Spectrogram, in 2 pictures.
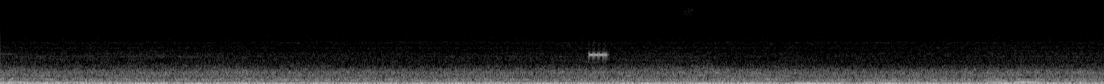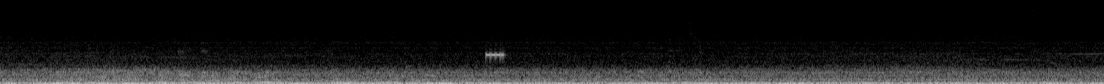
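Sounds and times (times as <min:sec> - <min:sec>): short electronic beep: 0:05.9 - 0:06.1, 0:15.9 - 0:16.1.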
